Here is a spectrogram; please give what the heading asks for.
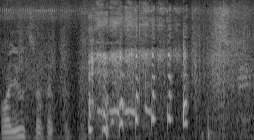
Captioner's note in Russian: смех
